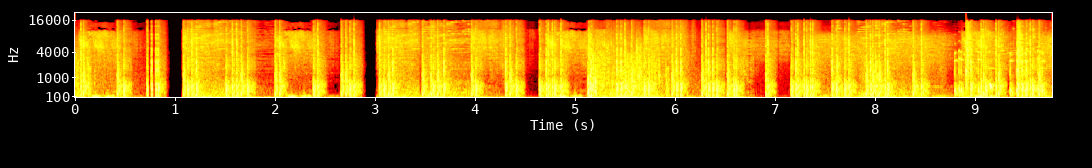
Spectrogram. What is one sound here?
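Balloons pop in quick bursts in a video game.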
